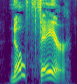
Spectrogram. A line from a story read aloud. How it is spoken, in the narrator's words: Cheryl cried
